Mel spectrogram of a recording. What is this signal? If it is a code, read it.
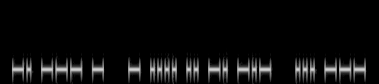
Morse code, heard as a keyed tone, about 34 wpm, 700 Hz. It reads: NOT THINK SO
